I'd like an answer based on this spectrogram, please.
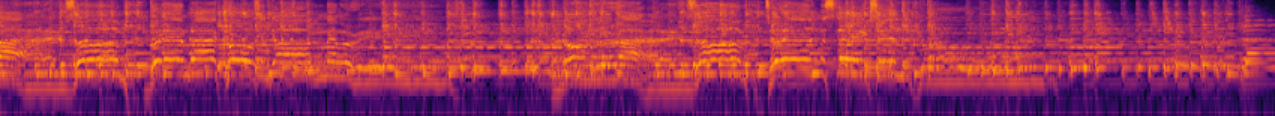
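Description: Background music: an acoustic song with plucked strings and a gliding melody line, getting quieter near the end.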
